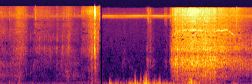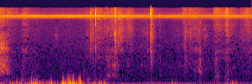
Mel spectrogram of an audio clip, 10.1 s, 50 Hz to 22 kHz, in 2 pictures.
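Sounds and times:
rustling of brush and leaves: 0.0 - 2.0, 6.6 - 10.0.

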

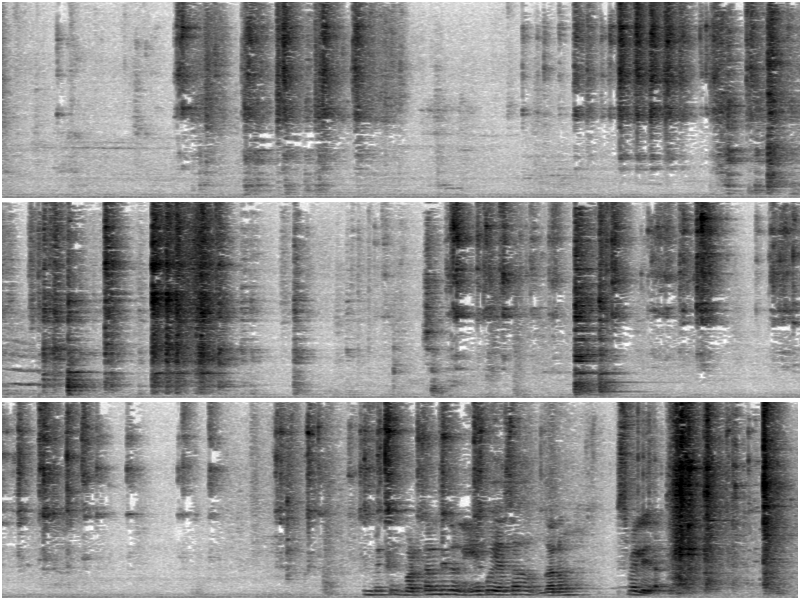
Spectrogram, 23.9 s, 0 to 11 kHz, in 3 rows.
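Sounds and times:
glass bangles jingling: 1.7 - 4.1, 5.2 - 8.6, 12.4 - 21.3.

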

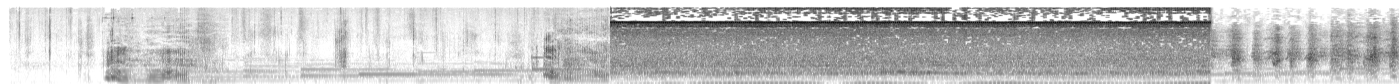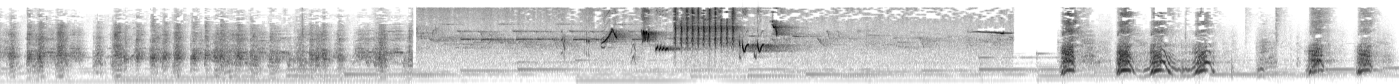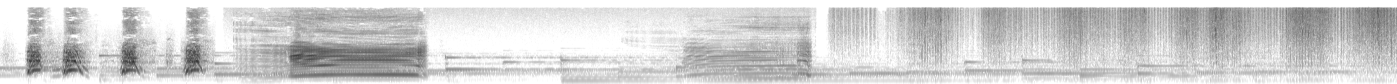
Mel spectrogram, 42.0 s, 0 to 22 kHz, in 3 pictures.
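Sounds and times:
soft background music: 0.6 - 41.9.

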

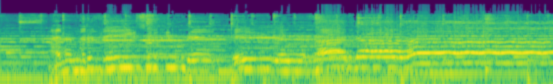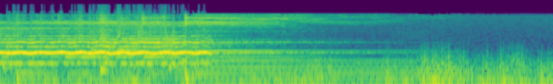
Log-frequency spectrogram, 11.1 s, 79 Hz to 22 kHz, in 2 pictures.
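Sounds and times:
wind buffeting microphone: 0.0 - 11.0
man singing held note: 0.5 - 7.8.

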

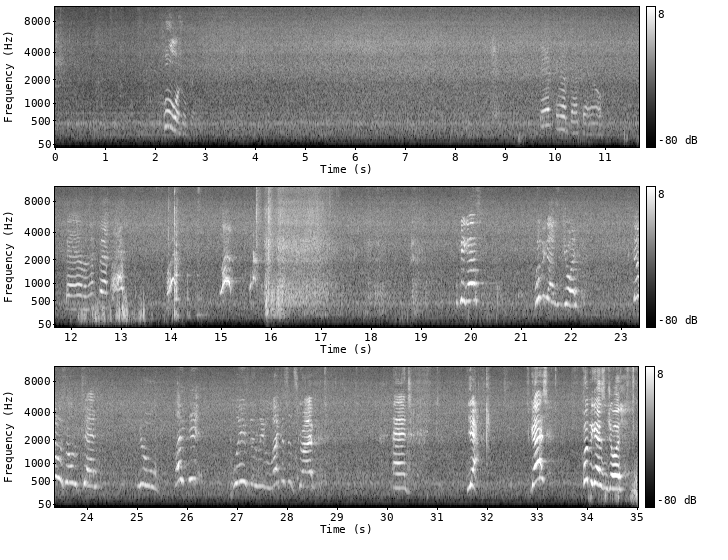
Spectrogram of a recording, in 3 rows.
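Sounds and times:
child calling: 11.9 - 13.2, 13.9 - 14.3, 15.0 - 15.8
water noise: 13.8 - 20.6
person crying out: 15.0 - 15.7
splash into pool: 15.6 - 17.4.

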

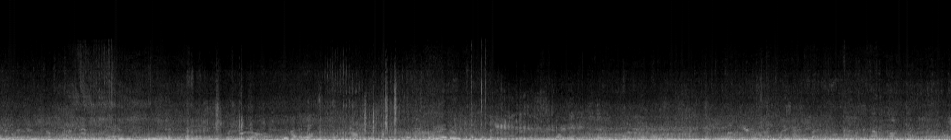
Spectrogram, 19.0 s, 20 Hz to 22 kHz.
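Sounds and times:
voices talking: 0.0 - 19.0.

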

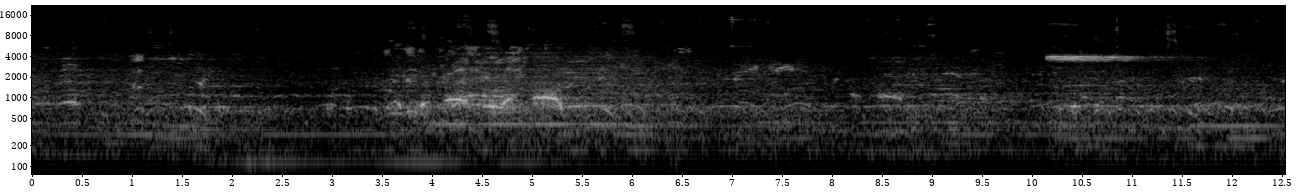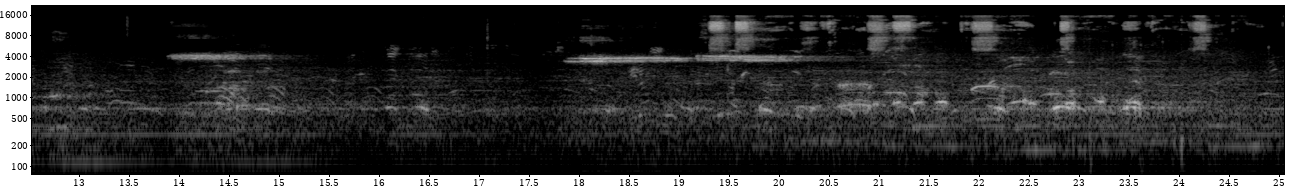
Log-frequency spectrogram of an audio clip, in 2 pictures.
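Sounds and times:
murmur of voices: 0.0 - 25.0
referee whistle blasts: 13.9 - 14.9, 17.8 - 20.4.

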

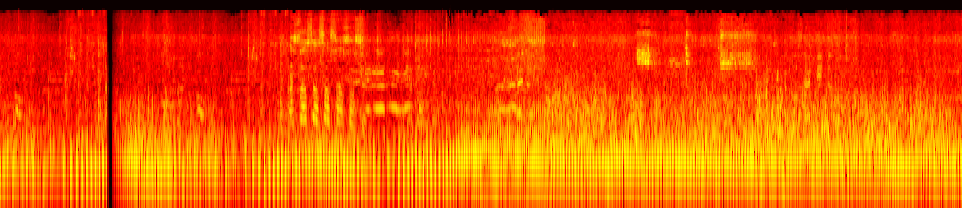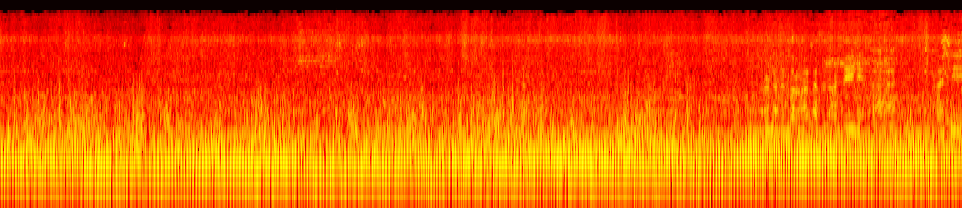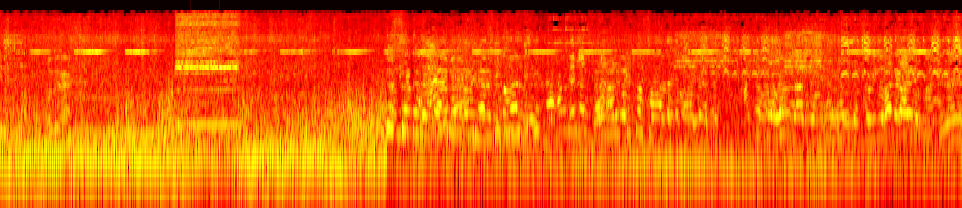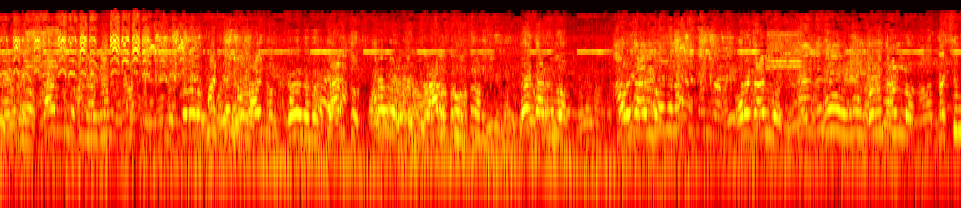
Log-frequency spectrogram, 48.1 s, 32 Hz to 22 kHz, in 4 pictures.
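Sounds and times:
vehicle and road noise: 0.0 - 48.0
car horn toots: 7.9 - 9.8, 26.0 - 28.0, 45.4 - 46.4.

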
